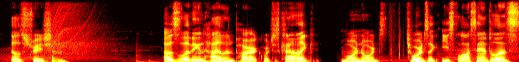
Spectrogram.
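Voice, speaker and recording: With music playing in the background, a man speaks at a moderate pace in a very deep, low voice. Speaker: gaming streamer. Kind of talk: live stream commentary. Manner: casual, stumbling.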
